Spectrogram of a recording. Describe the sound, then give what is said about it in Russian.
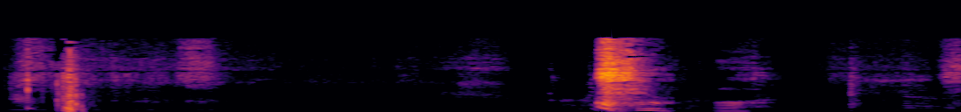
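Two loud sneezes separated by a few seconds of near silence, each a sharp burst of breathy noise, the second followed by a brief vocal trail, from a person during a business phone call. “прошу прощения, что-то чих внезапно напал.”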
